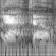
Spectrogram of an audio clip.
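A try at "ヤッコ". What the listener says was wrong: It's not Yako for sure. I think it's like Yako. Like just pause a little bit. Yako.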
